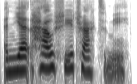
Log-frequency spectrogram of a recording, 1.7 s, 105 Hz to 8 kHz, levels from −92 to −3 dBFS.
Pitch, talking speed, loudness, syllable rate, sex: 220 Hz, 210 wpm, -18 LUFS, 5.2 syllables/s, female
